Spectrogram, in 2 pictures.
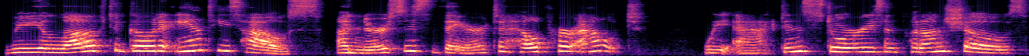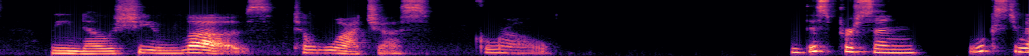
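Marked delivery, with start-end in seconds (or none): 0.0-11.9 higher, louder sing-song storybook read; bouncy rhyming picture-book voice; reading to children. Acted. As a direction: read the rhyme aloud to a group of little kids. Reads rhyming picture book aloud.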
